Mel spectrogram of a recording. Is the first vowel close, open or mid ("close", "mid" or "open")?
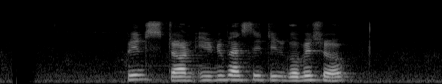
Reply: close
